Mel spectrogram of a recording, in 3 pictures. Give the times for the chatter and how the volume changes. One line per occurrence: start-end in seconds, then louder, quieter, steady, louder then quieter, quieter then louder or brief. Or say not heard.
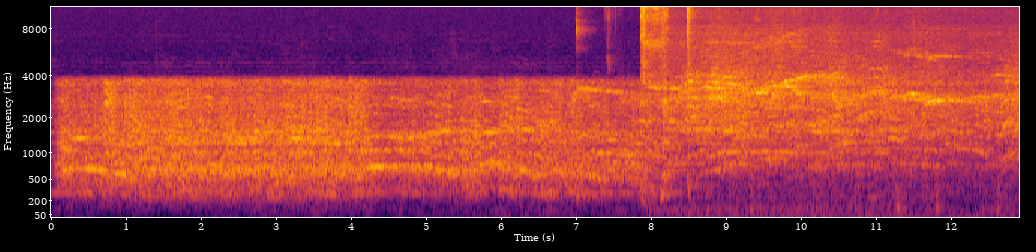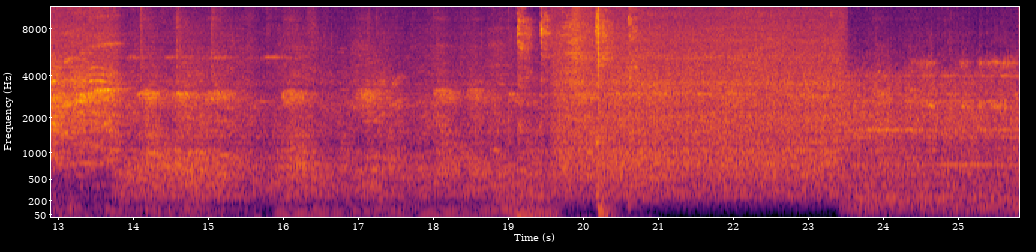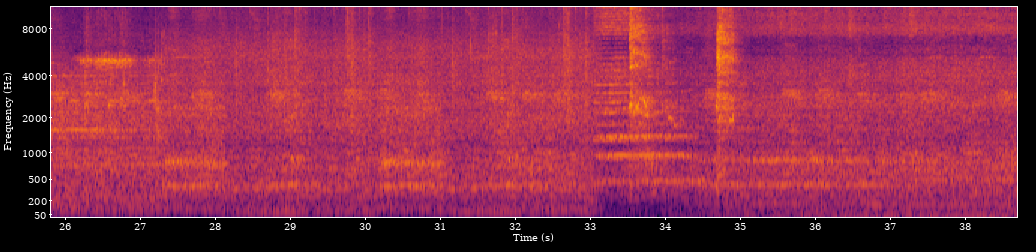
0.0-38.6 quieter.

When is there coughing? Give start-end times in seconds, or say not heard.
7.8-8.6, 19.1-20.9, 33.5-35.0.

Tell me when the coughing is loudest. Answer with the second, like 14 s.
8 s.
